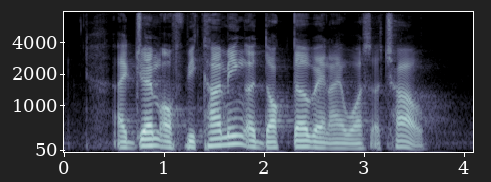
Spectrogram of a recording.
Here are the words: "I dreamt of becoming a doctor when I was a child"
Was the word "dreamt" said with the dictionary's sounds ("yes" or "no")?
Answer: no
